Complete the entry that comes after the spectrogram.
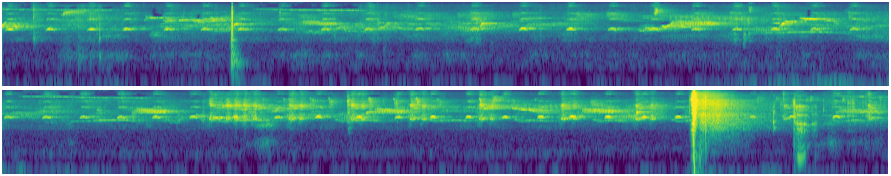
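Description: Several birds chirping and calling, with short whistled glides, over a steady high note that pulses a few times a second. There is a faint click about two seconds in, and a sharp, loud knock near the end.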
